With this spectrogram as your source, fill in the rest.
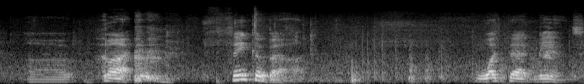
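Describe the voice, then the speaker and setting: Noticeable background noise accompanies a man speaking with a fairly high pitch. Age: 70s. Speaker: attorney presenting year review. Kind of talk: talk with audience Q&A. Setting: party with live audience.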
